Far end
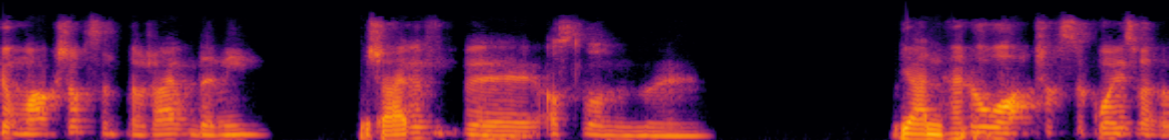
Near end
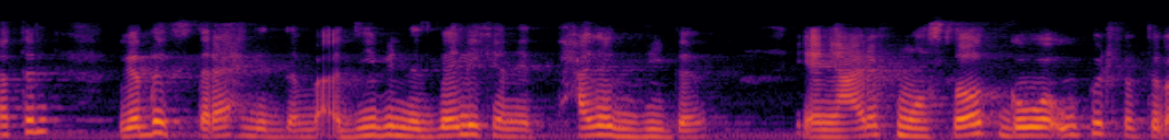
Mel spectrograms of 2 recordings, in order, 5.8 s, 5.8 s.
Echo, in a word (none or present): none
